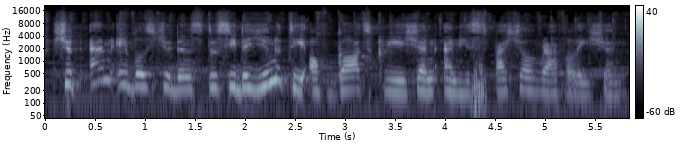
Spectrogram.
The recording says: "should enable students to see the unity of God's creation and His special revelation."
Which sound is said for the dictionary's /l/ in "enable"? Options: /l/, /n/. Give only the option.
/l/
